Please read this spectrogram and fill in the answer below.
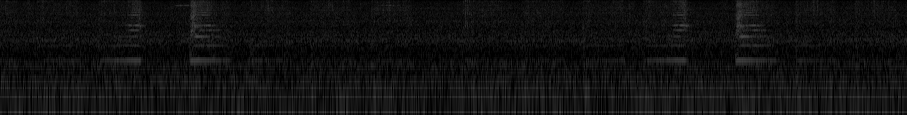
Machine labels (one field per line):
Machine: slide rail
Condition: normal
